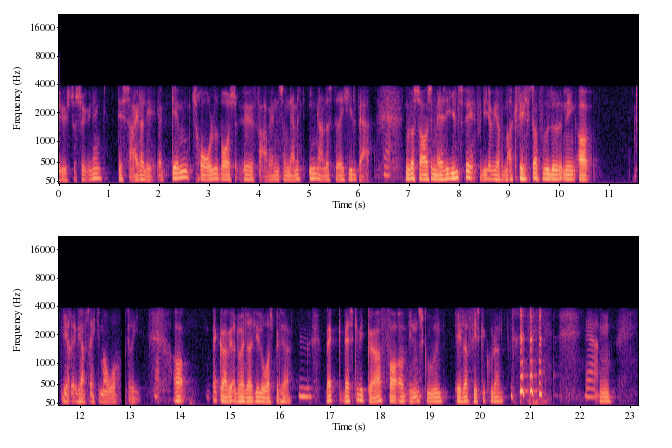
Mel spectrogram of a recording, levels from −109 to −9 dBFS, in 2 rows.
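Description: Lost AMR speech frames at 1.82 to 2.06 s (after "ikke det sejler"), 6.10 to 6.33 s, 8.22 to 8.35 s, 10.54 to 10.70 s, 12.70 to 12.92 s, 14.56 to 14.72 s, 18.48 to 18.77 s and 21.32 to 21.49 s. Corrupted frames were concealed by repeating the last pitch and vocal-tract settings at falling gain, giving drawn-out, fading sound over 80 to 200 ms of lost frames in the light AMR narrowband coding.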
